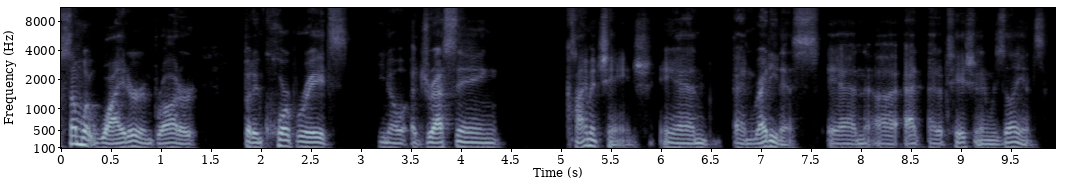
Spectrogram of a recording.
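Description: A middle-aged man speaks over a laptop video call from a home office, his voice low and mellow. He talks in a relaxed, thoughtful way, pausing with fillers and circling back to restart his phrases. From New Hampshire and Ohio, United States. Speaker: guest, foundation president. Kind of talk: casual online interview.

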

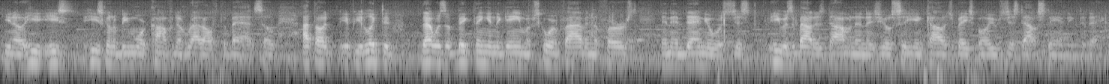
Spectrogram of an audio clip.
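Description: A middle-aged man, a head baseball coach, answering questions at a postgame press conference in a measured way with many fillers. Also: mid-range voice, flat delivery, over music, poor audio. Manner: measured, thinking aloud with fillers. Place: press room before a sponsor backdrop.

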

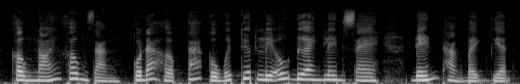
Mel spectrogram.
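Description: Mellow-voiced woman narrating a romance. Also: medium pitch, lively intonation. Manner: emotive, measured storytelling. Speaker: audiobook narrator. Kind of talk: expressive audiobook narration.

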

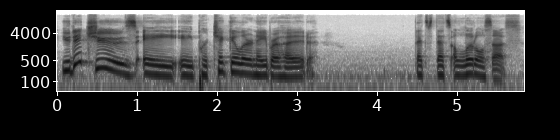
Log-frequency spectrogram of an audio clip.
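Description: Woman, slightly low voice, casual Q&A co-host, upbeat, curious. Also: unhurried. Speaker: co-host reading viewer questions. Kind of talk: casual Q&A chat.

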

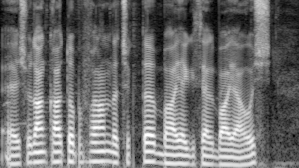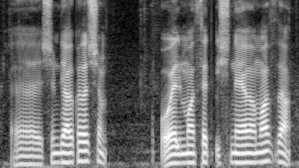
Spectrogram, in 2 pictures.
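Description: A teenage boy from Turkey talks his viewers through a game, trash-talking opponents and getting loud and excited in fights. His voice is very clear and sits in a middle range. The sound is dry and close, from a desk mic at his computer. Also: medium pitch, moderate pace, no room sound. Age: teens. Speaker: gaming YouTuber. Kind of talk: casual gameplay commentary.

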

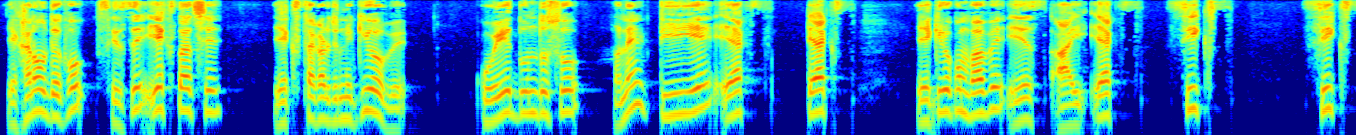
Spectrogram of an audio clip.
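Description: A man teaching English pronunciation, explaining rules step by step and checking with quick questions. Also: high-pitched, mellow, no room sound, clean studio sound. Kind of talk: explanatory lesson, addressing viewers directly.

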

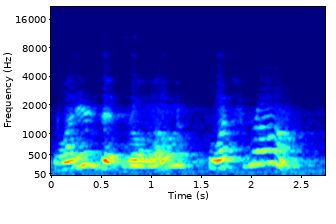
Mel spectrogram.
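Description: A man playing a kindly, reassuring old Santa Claus in a children's puppet show, measured and fatherly. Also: high-pitched, huge pitch swings, full character voice. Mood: concerned. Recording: noisy, roomy, distant, muffled phone-like audio.

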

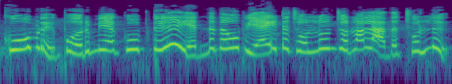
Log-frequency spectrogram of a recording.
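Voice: very high-pitched, animated, rapid-fire, very noisy. An actress voicing a bossy, scolding village auntie in a cartoon. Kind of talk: cartoon voice acting.

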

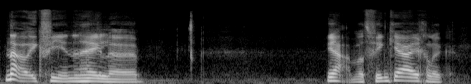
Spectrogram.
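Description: A man's voice: fairly high pitch, a little slow, fairly bright tone, slight background noise. A man hosting a late-night radio show, taking calls in a playful, teasing way and stumbling over his words.

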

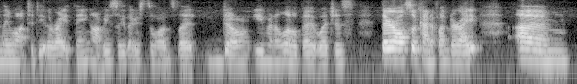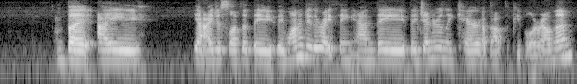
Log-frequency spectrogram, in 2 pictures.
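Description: A woman's voice: on the low side, fairly bright tone, muffled recording. Chatty woman author with frequent ums. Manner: chatty, many ums and likes, enthusiastic. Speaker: guest fantasy author. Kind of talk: casual interview chat.

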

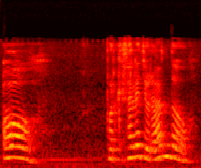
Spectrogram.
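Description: A woman's voice: on the high side, takes it slowly, dull audio. Gushing young woman reacting. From Spain. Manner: gushing, excitable, repeats herself. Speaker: dance-cover group member. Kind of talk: music video reaction. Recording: faint music behind the voice.

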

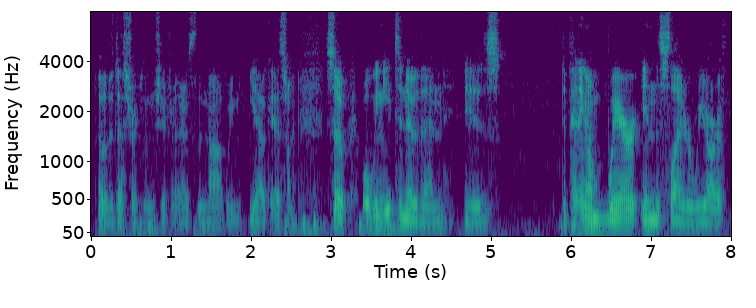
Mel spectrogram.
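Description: A man with a hoarse, gravelly voice, thinking aloud as he walks through a coding tutorial. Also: fairly low pitch, fairly bright tone, slight background noise. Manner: thinking aloud while typing, chatty. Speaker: programmer streaming a coding tutorial. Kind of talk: casual live-coding walkthrough. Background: keyboard typing.

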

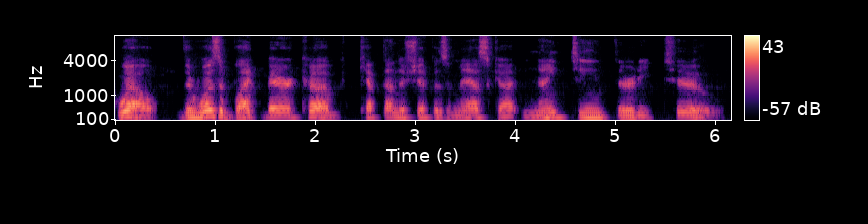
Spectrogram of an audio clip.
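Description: A man's voice: a little high, measured pace, vocal fry, darkish tone, no room sound. A man, a paranormal investigator, telling a long story in a casual, rambling way, repeating words and calling listeners "people". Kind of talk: casual storytelling on a video call.

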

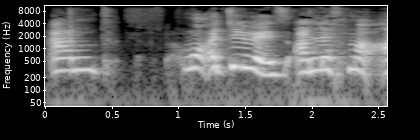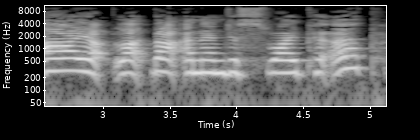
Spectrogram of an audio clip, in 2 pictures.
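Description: High-voiced chatty woman, going hoarse. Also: steady tone, measured pace, a bit bright. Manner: chatty and frank, with many fillers. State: losing her voice. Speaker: beauty vlogger. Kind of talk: casual makeup tutorial chat.

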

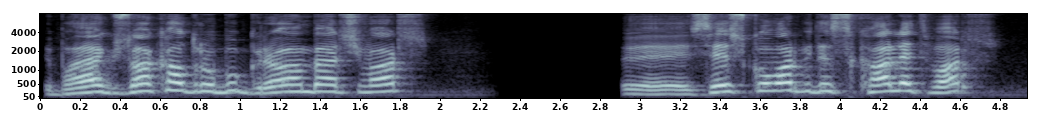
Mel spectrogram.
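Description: A young man giving casual, excitable commentary over a football video game, pleading with the coach and yelling at the referee. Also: extremely high pitch, normal speed. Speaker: gaming YouTuber. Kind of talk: live gameplay commentary.

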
